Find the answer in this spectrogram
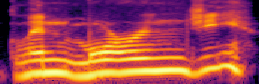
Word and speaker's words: Glenmorangie: So it's spelled this way, Glenmorangie. Looks like orangey, Glenmorangie.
